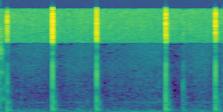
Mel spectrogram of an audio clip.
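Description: Chalk tapping on a chalkboard during writing strokes: three short, sharp ticks about half a second, one second and a second and a half in.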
